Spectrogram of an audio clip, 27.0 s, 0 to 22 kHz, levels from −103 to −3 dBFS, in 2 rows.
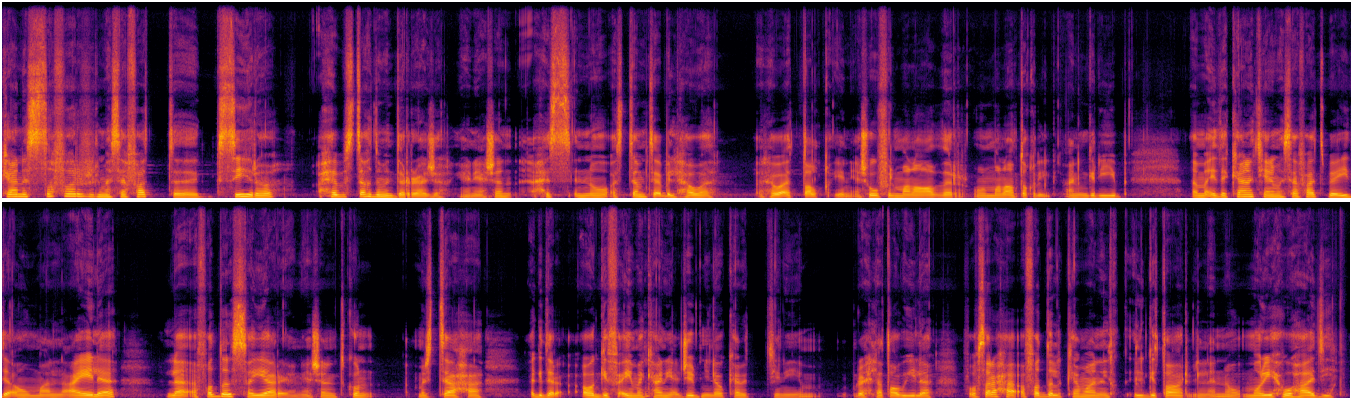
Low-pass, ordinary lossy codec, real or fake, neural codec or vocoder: none; none; real; none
